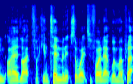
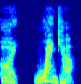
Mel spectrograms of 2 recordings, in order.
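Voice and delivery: put-on shout, much higher pitch; 8 semitones higher than usual. Recounting someone shouting from the Wetherspoons balcony, imitating a shout. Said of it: "someone shouts out from the balcony there".

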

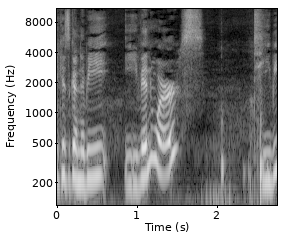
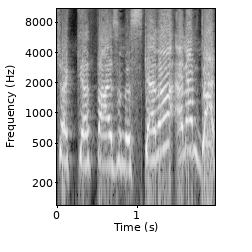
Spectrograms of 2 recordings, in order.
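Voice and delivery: very loud, high, put-on Bronx accent; 6 semitones higher, 11 dB louder than usual. Retelling clocking in at a work body scanner, in a put-on Bronx accent. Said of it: "I put on my best Bronx voice".

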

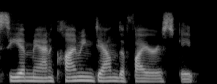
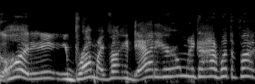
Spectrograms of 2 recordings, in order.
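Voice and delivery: panicky, disbelieving, freaked-out outburst, very high; 10 semitones higher than usual. Retelling how Neil reacts when his dad is brought: imitating Neil freaking out. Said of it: "freaking out that his dad is".

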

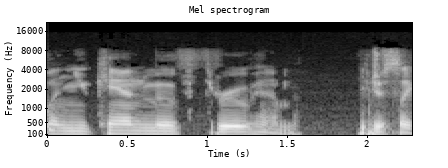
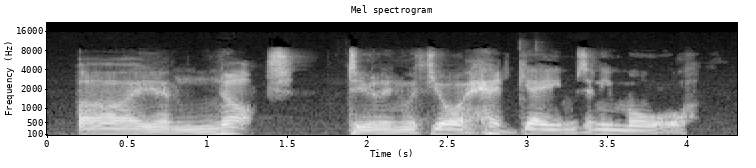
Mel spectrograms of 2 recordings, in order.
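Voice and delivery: snarled, hostile tone. Game master voicing a character after her saving throw, snarling. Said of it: "she snarls".

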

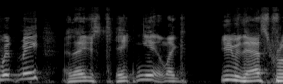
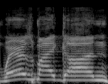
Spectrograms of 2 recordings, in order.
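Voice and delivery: acted yelling; 4 semitones higher than usual. Retelling seeing a man on the lawn and yelling at her: retelling a yell. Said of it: "I yelled at Megan".

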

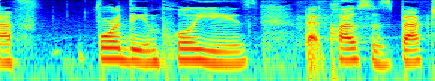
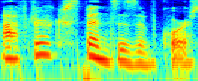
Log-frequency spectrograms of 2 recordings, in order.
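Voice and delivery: ordinary delivery

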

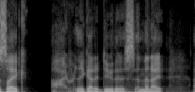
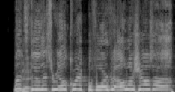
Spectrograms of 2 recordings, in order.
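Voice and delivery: put-on laid-back stoner voice, pitched way up; 4 dB louder than usual. A comedian doing Shaggy on request, Shaggy impression. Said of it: "Do Shaggy really quick".

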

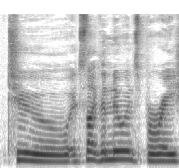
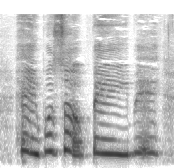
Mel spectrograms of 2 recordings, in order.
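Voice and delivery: very high, slow, drawn-out jive-talking voice; 14 semitones higher than usual. Retelling how a character talked to girls: imitating jive-talking pickup line. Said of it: "I'm gonna talk like this jive talking".

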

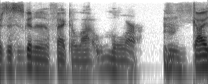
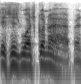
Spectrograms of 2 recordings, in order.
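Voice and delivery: TV sports announcer voice; 3 semitones higher than usual. Making a bold prediction for fantasy players: Chris Berman impression. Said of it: "That was my Chris Berman".

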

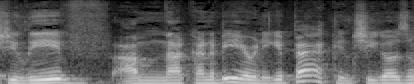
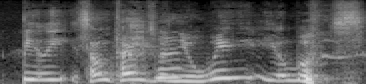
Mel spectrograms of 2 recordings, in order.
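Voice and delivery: very high, animated, swooping pitch, put-on accent; 12 semitones higher than usual. Repeating the accent after the others failed to guess it: Rosie Perez impersonation. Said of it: "a Rosie Perez impersonation".

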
